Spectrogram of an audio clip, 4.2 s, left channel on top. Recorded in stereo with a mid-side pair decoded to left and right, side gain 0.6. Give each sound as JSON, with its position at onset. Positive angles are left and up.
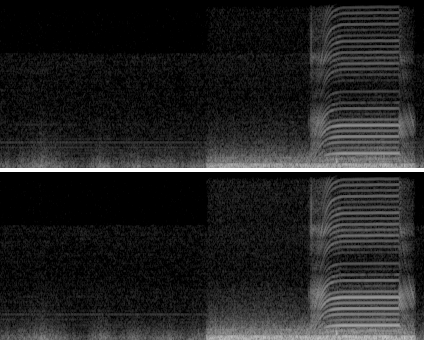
{"t": 2.1, "sound": "a phone buzzing", "azimuth_deg": -30}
